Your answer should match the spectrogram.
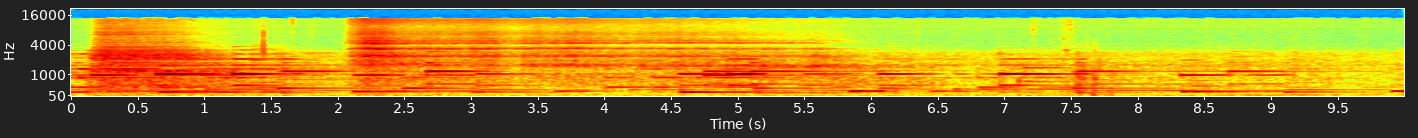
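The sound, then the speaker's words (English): A loud, breathy intake of air through the nose, followed by a long, steady exhale pushed out through narrowed lips as if through a small straw, in a straw-breath breathing exercise, set over soft background music with sustained tones. “it is breathing in through the nose. And you're going to breathe out through your mouth as though you have a small straw in your mouth”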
